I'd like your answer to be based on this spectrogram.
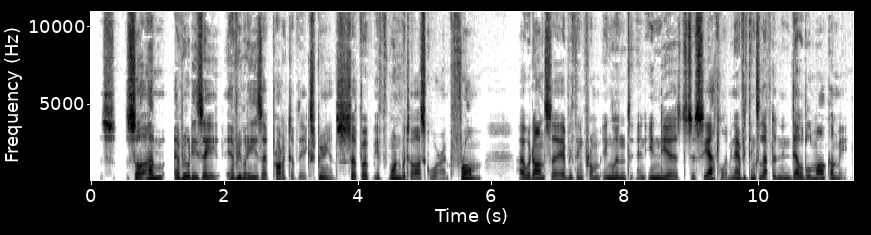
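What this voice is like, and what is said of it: Impressive accent, sounds smart. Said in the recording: “your incredible accent, because you could say pretty much anything and you sound really amazing and smart”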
